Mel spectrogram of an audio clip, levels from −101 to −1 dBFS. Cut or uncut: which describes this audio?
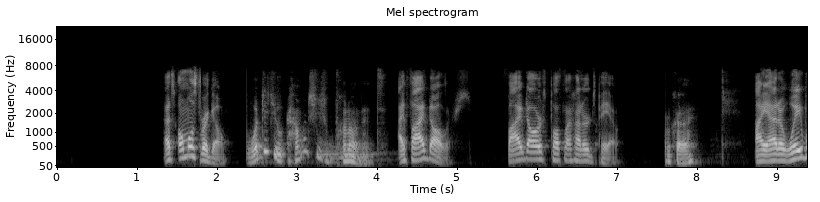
cut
